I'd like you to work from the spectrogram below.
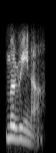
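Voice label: "marina", Indian English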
